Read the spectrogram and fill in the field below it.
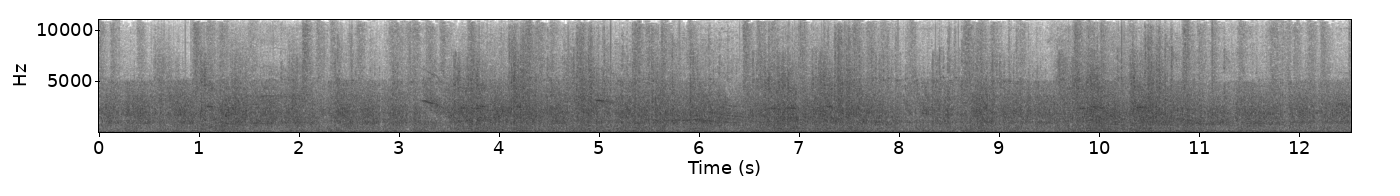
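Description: Rifles crackle in a rapid battle.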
